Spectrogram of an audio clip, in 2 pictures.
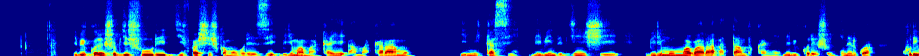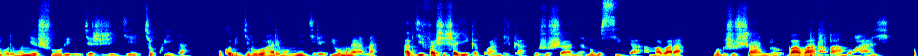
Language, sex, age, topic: Kinyarwanda, male, 25-35, education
